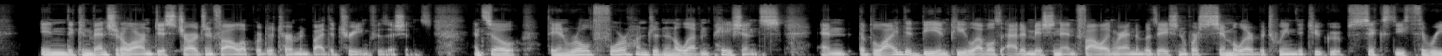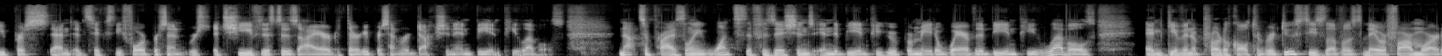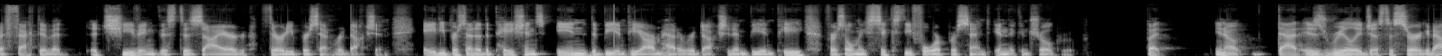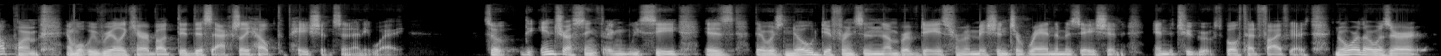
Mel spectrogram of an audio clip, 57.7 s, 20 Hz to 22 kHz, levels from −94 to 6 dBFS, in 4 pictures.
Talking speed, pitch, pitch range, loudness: 170 wpm, 100 Hz, 90-115 Hz, -19 LUFS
